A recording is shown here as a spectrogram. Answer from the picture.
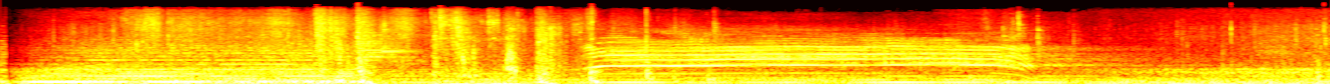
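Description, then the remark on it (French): A man playing Aragorn in a Lord of the Rings film scene lets out a few short, strained cries, then a loud, high-pitched scream of pain held steady for about two seconds before it breaks off, after kicking a helmet and hurting his foot. “Eh bien écoutez, c'était un hurlement de douleur.”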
